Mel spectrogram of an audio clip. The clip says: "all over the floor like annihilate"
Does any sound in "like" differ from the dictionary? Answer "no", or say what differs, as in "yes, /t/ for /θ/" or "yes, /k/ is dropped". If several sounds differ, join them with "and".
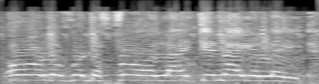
no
